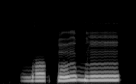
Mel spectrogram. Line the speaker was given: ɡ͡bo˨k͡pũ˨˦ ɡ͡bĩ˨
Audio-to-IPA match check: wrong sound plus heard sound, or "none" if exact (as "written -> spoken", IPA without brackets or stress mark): ĩ˨ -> ĩ˦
